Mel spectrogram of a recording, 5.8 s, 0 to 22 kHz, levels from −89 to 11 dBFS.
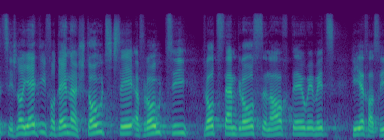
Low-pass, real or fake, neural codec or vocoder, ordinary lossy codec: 14.4 kHz; fake; autoencoder, 48 kHz, 32 numbers a frame, DAC-VAE, trained on Japanese speech; none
